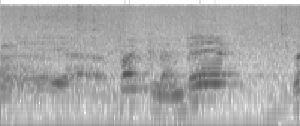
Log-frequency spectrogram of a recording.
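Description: A man speaking, over a steady background hiss.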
